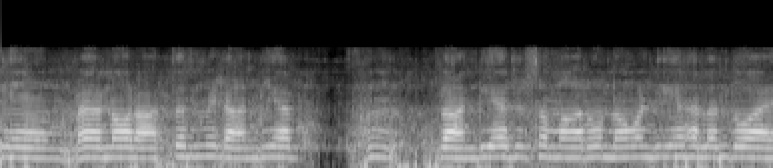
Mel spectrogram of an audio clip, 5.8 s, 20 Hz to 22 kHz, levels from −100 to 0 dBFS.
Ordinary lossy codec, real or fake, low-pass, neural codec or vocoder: none; fake; none; codec, 16 kHz, 4.8 kbps, FACodec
